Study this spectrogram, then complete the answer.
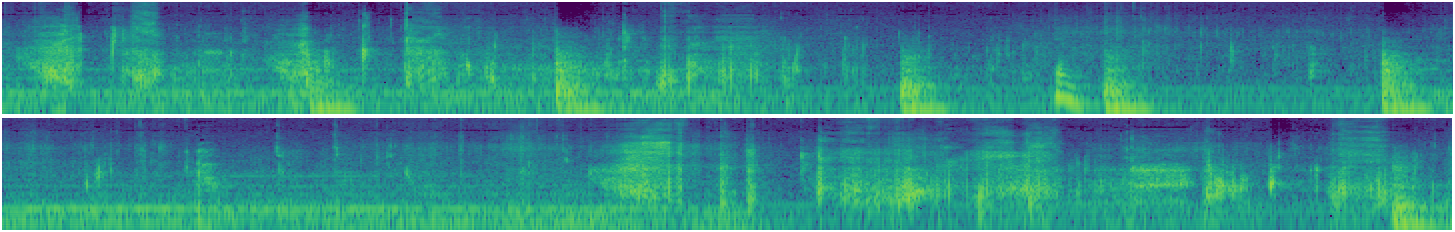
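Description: A young woman bites into crisp bread with a crunch.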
